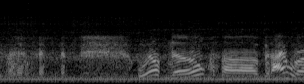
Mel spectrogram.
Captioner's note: laughing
